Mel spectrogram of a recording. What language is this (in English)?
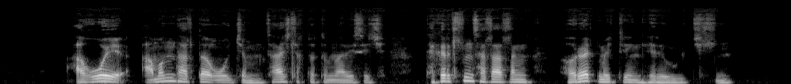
Mongolian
